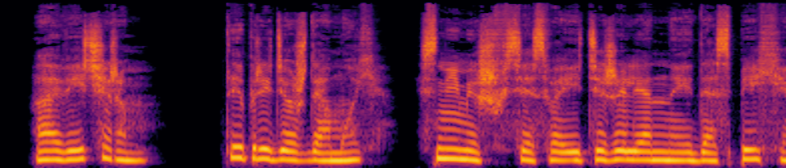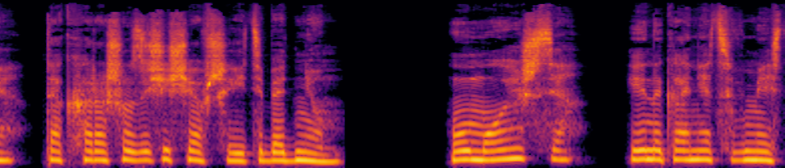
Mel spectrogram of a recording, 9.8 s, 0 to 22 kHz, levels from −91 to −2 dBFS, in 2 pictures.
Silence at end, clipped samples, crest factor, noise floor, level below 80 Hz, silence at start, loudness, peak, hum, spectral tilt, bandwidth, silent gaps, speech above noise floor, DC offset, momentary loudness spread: 0 s; under 0.1%; 14 dB; under -90 dBFS; -68 dBFS; 0.2 s; -19 LUFS; -6 dBFS; none; -4 dB/octave; 20 kHz; 1.10-1.35 s, 2.50-2.57 s, 7.06-7.68 s, 8.73-8.78 s; over 72 dB; under 0.1%; 8 LU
